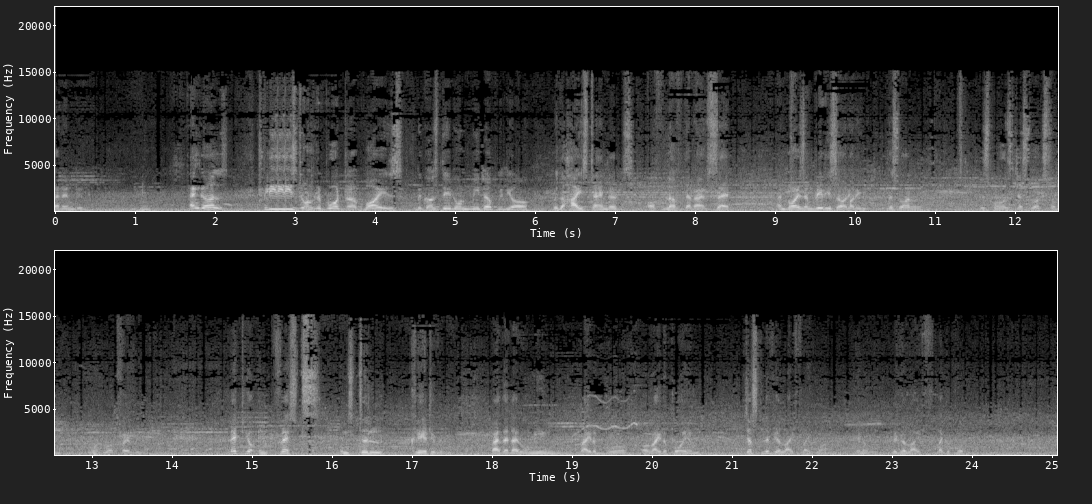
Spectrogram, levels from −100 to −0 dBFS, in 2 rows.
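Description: The sound has a repeated buffer stutter at 2.79 to 2.97 s and 9.94 to 10.03 s. A 93 ms piece replays with hard joins, twice then once, which fits a 4096-sample buffer.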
